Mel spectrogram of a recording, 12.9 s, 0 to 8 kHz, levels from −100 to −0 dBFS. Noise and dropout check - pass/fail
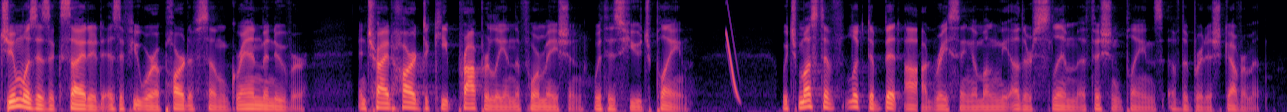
fail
